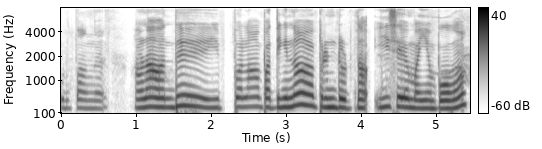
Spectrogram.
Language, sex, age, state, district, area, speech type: Tamil, female, 18-30, Tamil Nadu, Thoothukudi, urban, spontaneous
